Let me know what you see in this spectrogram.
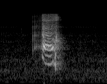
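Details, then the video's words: Siamese cat indoors in the morning giving a single short, bright, high meow lasting about a quarter second, with a person's voice calling to it before and after. "Fiona the Siamese cat"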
